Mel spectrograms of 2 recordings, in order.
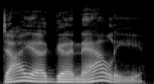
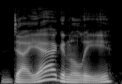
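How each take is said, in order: First: Stressed to sound like the words Diagon Alley. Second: Stressed as the ordinary single word diagonally. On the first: "I changed how to emphasize the word" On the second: "instead of diagonally"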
